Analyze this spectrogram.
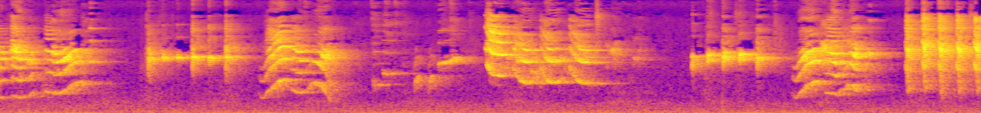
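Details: Pet Indian ringneck parakeet talking indoors: a run of short, harmonically rich, speech-like phrases with rising and falling sweeps, separated by brief pauses, ending in a harsh burst.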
